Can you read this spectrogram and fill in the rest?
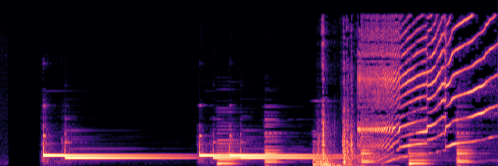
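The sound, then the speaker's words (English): A doorbell rung by trick-or-treaters on Halloween evening chimes a clear two-tone ding-dong, each note ringing out and slowly fading, followed by a noisy burst of rising, sliding tones and clatter over further chimes. “Hear the doorbells ringing. Ding dong, ding dong, trick or treat.”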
